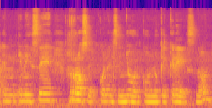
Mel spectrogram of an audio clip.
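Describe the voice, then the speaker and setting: Audible room echo and noticeable background noise around a woman's medium-pitched, monotone, flat voice. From Colombia. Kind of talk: testimony. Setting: congress talk before audience. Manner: halting, with fillers.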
